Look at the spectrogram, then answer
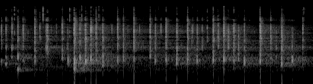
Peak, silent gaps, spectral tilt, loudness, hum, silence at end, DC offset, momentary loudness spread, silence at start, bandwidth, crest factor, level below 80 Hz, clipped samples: -6 dBFS; none; 4 dB/octave; -31 LUFS; none; 0 s; under 0.1%; 5 LU; 0 s; 16.5 kHz; 28 dB; -74 dBFS; under 0.1%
